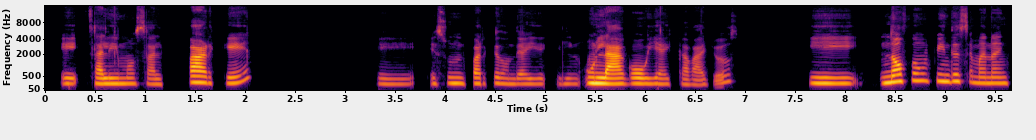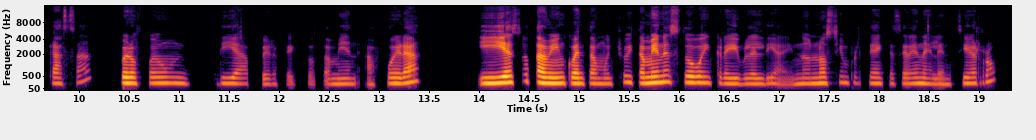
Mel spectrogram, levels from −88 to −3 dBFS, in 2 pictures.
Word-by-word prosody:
eh, 205 0 -4
salimos 205 0 -1
al 190 -1 -8 0.2
parque 240 +1 +4 1.3
Eh, 190 0 -13 0.2
es 210 +2 -12
un 220 -1 -3
parque 215 +1 -6
donde 195 -2 -8
hay 195 0 -9
l 195 0 -15
un 220 -1 +6
lago 205 0 +6
y 205 - -5
hay 195 -1 -8
caballos, 185 +10 -12 0.7
y 215 -2 -2 0.2
no 260 +5 +6
fue 310 +2 -5
un 305 -2 -4
fin 290 -1 -1
de 285 0 -1
semana 225 -4 -4
en 225 0 -5
casa, 230 - -10 0.3
pero 225 -1 +5
fue 225 +1 -7
un 225 -2 -5 0.3
día 215 -1 -7
perfecto 180 - -18
también 195 0 -10
afuera. 215 +7 -1 0.6
Y 220 +2 +6
eso 265 +4 +3
también 220 -3 +7
cuenta 215 -1 +1
mucho, 205 +4 -10
y 250 - -5
también 230 +3 +4
estuvo 245 -2 0
increíble 205 -3 -5
el 200 0 -7
día, 215 0 -12
y - - -20
no 205 +1 -7
no 220 +1 -2
siempre 230 0 -14
tiene 220 -1 -7
que 205 -1 -20
ser 210 +1 -11
en 215 0 -3
el 200 -1 -8
encierro, 220 - -9
215 Hz, 165 wpm, -22 LUFS, 200-225 Hz, 1.3 s, también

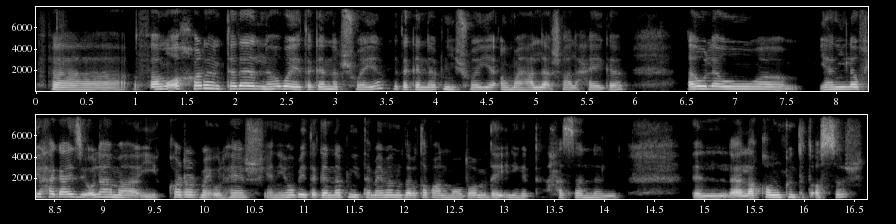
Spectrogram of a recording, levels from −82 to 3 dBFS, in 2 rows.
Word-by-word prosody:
ف - - -7 0.8
فمؤخرًا 280 +5 +3
ابتدا 265 +1 +4
إن 235 -3 +1
هو 245 +2 +3
يتجنّب 220 0 +1
شوية، 220 +7 -4
يتجنّبني 205 -1 -2
شوية 200 0 -3
أو 195 0 -4
ما 195 -1 -3
يعلّقش 185 +2 -2
على 180 -1 -5
حاجة، 185 +1 -5 0.6
أو 245 +2 +7
لو 235 -2 +2 0.6
يعني 210 +1 +1
لو 220 0 +5
في 265 +4 -2
حاجة 250 -1 0
عايز 240 -1 +1
يقولها 235 0 +2
ما 210 -2 +1
يقرّر 230 - -2
ما 205 - +1
يقولهاش، 205 +2 -4
يعني 195 +2 -5
هو 220 - +1
بيتجنّبني 215 -1 +1
تمامًا 210 0 -1
وده 200 -2 +2
طبعًا 205 0 -3
موضوع 185 +1 -2
مضايقني 195 0 -1
جدًا، 180 - -17
حاسّة 200 0 -4
إن 190 0 -4
ال 180 -1 -7 0.8
العلاقة 180 +3 +3
ممكن 215 +1 +3
تتأثّر، 210 +4 -2
210 Hz, 150 wpm, -24 LUFS, 195-230 Hz, 0.8 s, أو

